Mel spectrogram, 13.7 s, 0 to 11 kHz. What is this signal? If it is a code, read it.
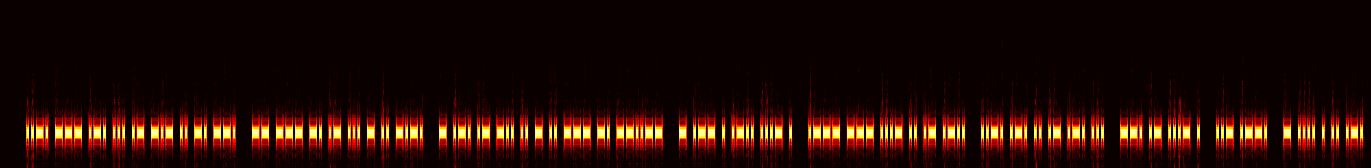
Morse code, heard as a keyed tone, about 50 wpm, 700 Hz. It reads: FORSAKING MONASTIC TRADITION, TWELVE JOVIAL FRIARS GAVE UP THEIR
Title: Pangram Challenge v2 - 50wpm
